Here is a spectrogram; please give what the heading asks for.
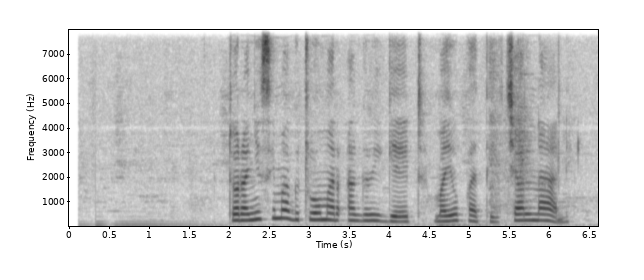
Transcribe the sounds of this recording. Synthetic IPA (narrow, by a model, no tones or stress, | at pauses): tɔɾaɲisimaɡtwomaraɡɾiɡetmajopat̪ʰit͡ʃalnad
